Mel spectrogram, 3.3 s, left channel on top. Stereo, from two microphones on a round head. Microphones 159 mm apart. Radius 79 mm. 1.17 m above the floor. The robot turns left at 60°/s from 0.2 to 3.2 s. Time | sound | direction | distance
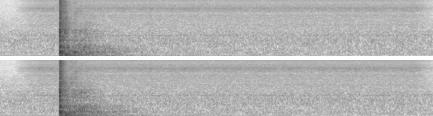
0.4 | a door slam | 5° right (ahead or behind) | 2 m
